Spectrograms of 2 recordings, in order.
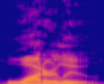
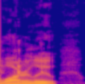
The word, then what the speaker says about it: Waterloo: They say Waterloo instead of Waterloo. Waterloo. I mean, technically they pronounce it right, but they emphasize Waterloo.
